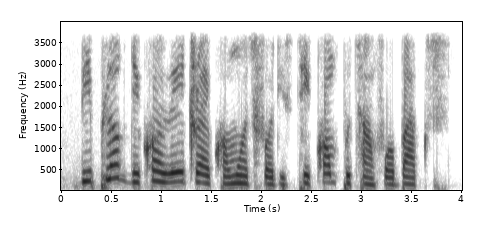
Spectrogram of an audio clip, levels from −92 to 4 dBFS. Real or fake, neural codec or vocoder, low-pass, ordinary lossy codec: real; none; 3.6 kHz; none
